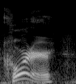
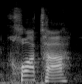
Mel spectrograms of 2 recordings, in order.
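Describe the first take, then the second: First: It is said with an American accent. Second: It is said with a British accent.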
